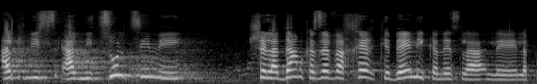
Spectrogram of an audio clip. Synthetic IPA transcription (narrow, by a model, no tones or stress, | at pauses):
alknisalnit͡sult͡sini | ʃe̞ladamkazeveaχe̞ʁked̪ejleikaneslalelap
